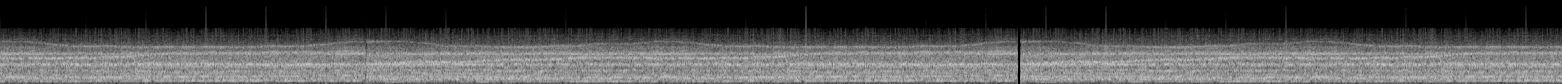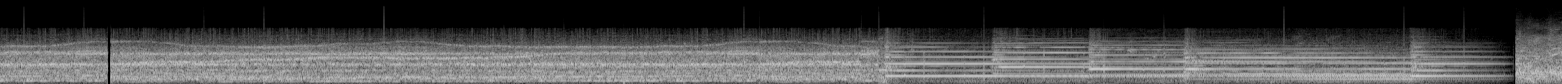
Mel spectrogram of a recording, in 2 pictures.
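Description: Intro soundtrack: a siren wailing, its pitch rising and falling about every three seconds, then about five seconds of bell-like chime notes stepping through a short run of pitches near the end.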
